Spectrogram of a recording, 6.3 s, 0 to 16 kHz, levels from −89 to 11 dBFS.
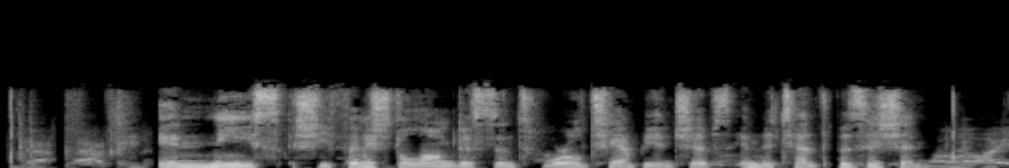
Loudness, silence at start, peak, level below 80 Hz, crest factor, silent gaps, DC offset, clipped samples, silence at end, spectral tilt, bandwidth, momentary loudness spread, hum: -17 LUFS; 0.1 s; -2 dBFS; -52 dBFS; 16 dB; none; under 0.1%; under 0.1%; 0 s; -4 dB/octave; 8.4 kHz; 19 LU; none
